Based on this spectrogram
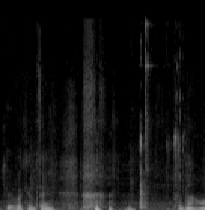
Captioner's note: laughs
